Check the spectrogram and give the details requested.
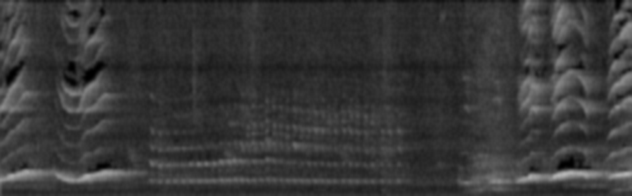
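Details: Laughingthrush song opens with loud, looping whistled phrases, drops to a faint, drawn-out whistle, then returns to strong, swooping whistled notes.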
